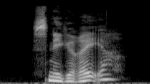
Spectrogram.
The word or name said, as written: SNEDKEREREDE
